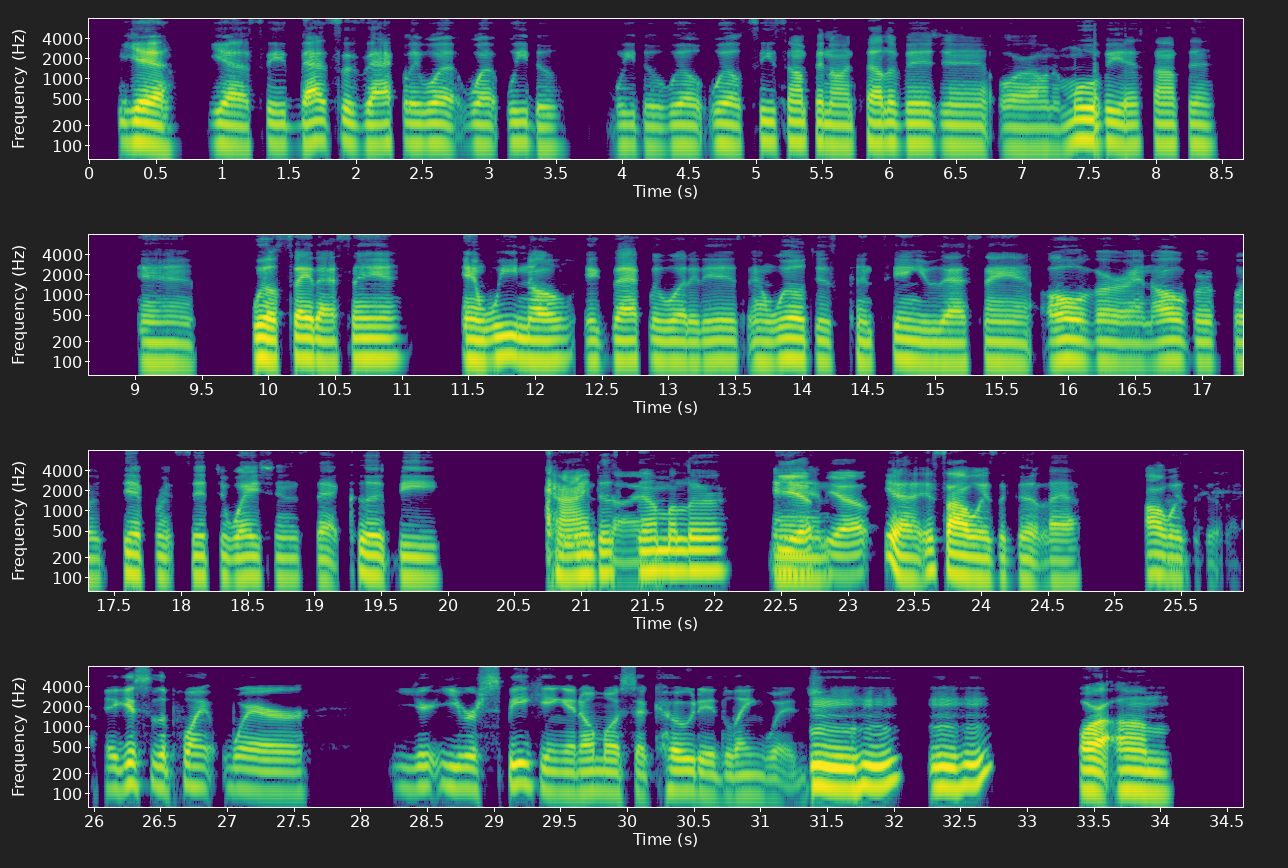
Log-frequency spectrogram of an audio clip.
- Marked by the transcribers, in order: other background noise
- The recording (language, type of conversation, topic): English, unstructured, What’s a funny or odd habit you picked up from a partner or friend that stuck with you?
